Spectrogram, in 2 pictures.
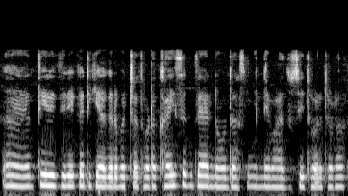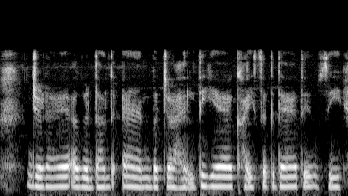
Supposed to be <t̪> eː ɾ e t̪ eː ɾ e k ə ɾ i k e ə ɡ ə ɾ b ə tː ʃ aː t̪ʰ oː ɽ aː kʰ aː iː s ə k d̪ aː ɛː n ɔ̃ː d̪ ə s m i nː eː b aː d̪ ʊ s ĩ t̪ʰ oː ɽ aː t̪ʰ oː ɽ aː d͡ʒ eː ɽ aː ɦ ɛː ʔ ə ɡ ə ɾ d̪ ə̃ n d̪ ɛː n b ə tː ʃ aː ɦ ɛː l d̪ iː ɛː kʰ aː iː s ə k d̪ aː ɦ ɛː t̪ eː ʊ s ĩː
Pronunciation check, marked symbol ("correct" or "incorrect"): correct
